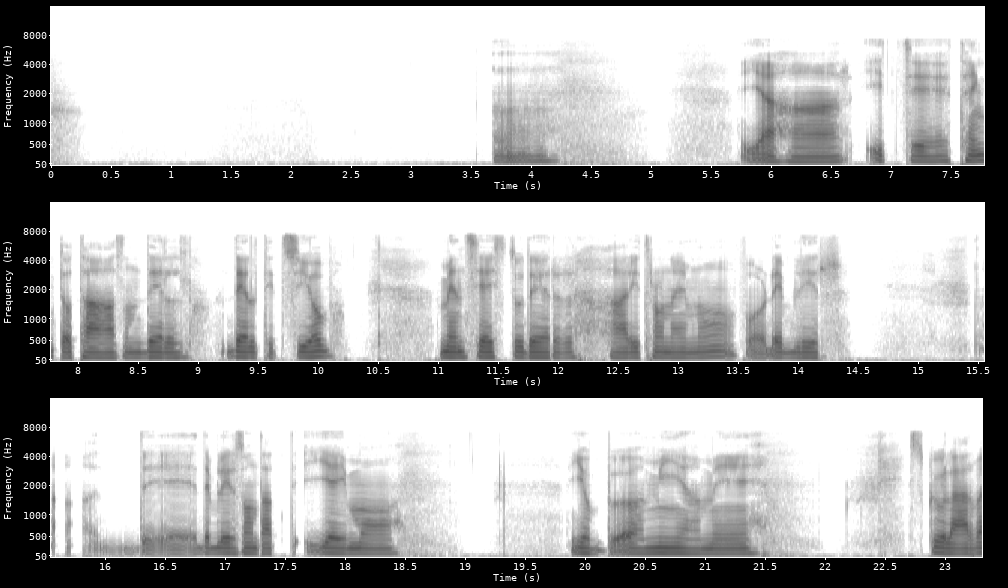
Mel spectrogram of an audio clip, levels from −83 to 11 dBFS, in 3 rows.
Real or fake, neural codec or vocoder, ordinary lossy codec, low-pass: real; none; none; 7.2 kHz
